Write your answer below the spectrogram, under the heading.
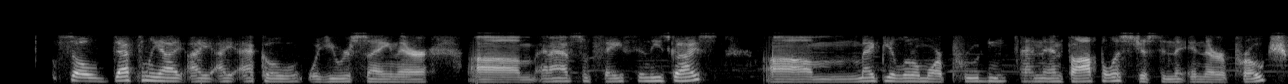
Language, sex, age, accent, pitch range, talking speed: English, male, 30-49, American, 115-150 Hz, 165 wpm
